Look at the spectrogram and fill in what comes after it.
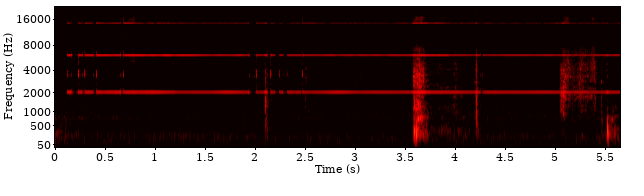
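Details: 1967 Sears 106SS (Gilera) primary ignition circuit tested with an old Radio Shack meter: a steady high continuity beep holds unbroken through the clatter as the wires are flexed, with no dropouts. Continuity is intact.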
